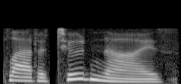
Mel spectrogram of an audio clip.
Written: platitudinize

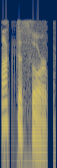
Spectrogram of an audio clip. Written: octothorpe

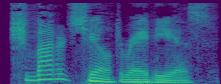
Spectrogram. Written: schwarzschild radius

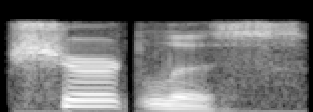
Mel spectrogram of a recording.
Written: shirtless

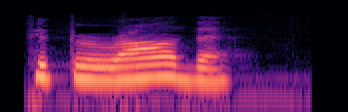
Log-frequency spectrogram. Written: piperade

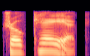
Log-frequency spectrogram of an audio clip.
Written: trochaic

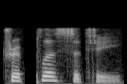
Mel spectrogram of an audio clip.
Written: triplicity

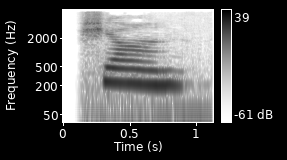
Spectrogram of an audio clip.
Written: Hsian

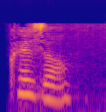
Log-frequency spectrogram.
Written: crizzle

